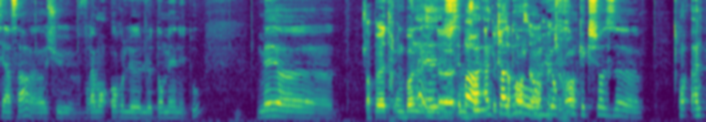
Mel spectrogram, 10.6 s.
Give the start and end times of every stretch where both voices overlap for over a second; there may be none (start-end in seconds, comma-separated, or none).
6.3-8.7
